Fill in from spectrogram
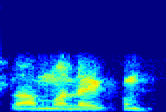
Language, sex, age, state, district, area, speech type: Kashmiri, male, 18-30, Jammu and Kashmir, Anantnag, rural, conversation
